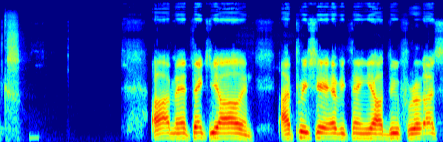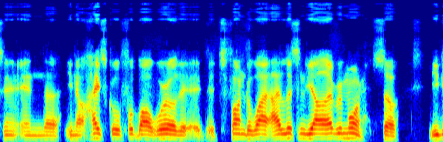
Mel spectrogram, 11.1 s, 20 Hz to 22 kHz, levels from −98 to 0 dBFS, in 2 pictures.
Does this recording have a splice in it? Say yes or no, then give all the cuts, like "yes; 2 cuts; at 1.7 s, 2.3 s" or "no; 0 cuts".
yes; 1 cut; at 6.3 s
